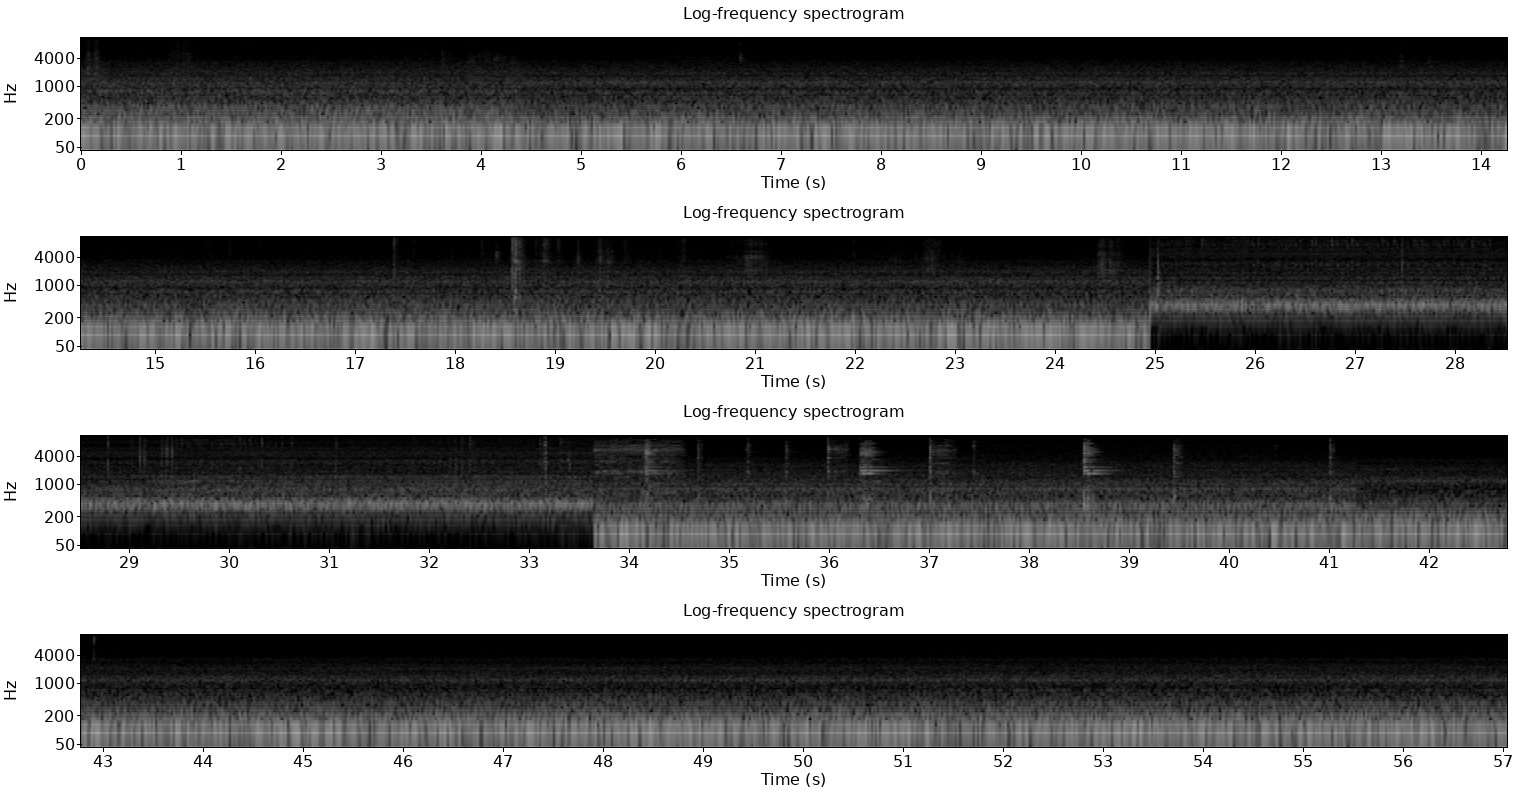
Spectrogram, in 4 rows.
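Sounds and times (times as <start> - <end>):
low mechanical hum: 0.0 - 57.0
higher steady drone: 25.0 - 41.3.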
